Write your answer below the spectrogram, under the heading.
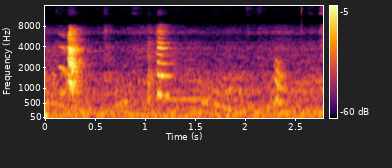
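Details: A happy, healthy pet Indian ringneck parakeet, jumping about, gives three short, harsh, squeaky chirps, spaced about a second apart, over a quiet indoor background.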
